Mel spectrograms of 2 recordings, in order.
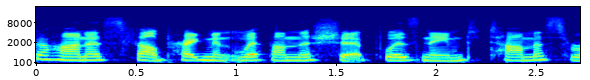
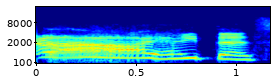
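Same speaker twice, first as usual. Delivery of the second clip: mock fed-up, exasperated, angry, loud and drawn out; 8 semitones higher, 6 dB louder than usual. Retelling a day of research over coffee: imitating own angry outburst. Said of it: "angrily drinking coffee".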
